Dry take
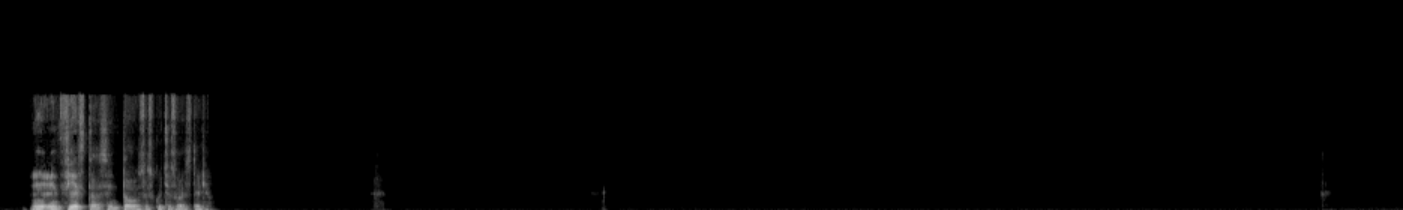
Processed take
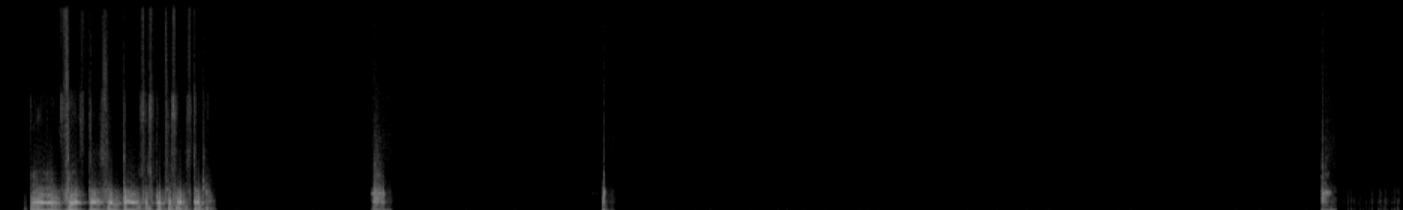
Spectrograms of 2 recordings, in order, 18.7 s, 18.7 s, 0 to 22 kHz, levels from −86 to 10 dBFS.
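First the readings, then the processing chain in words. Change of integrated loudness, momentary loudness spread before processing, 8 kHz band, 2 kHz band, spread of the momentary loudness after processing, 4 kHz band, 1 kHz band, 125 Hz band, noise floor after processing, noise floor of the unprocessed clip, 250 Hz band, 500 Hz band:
-13.5 dB, 13 LU, -14.5 dB, -2.0 dB, 10 LU, -16.0 dB, +8.5 dB, -20.5 dB, under -85 dBFS, -84 dBFS, -19.0 dB, -22.0 dB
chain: recorder AGC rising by 51 dB/s; graphic EQ with 31 bands 125 Hz +5 dB, 400 Hz +11 dB, 1.6 kHz -10 dB, 4 kHz -4 dB; full-wave rectifier; high-order bell 1.3 kHz +13.5 dB; compression 3:1, threshold -27 dBFS, peak gain reduction 18 dB; gate -41 dBFS, range -27 dB; trim -8.5 dB

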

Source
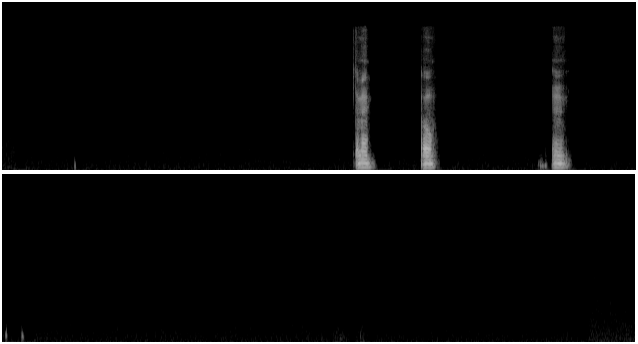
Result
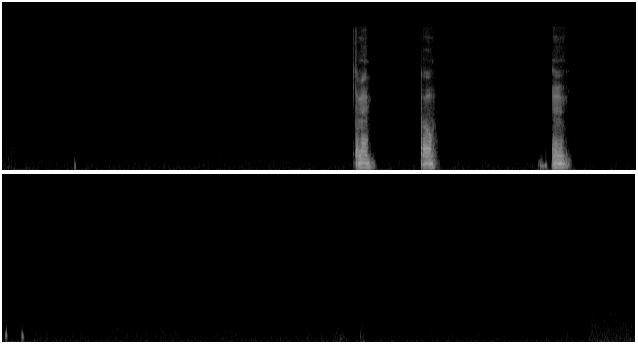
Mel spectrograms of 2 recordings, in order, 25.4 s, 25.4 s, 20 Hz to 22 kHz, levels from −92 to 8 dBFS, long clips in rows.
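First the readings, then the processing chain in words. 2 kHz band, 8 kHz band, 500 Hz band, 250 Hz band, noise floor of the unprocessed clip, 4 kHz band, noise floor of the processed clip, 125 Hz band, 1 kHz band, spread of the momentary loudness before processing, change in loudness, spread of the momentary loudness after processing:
-7.0 dB, no reading, -7.5 dB, -6.0 dB, under -85 dBFS, -8.0 dB, under -85 dBFS, -6.0 dB, -8.0 dB, 15 LU, -7.5 dB, 11 LU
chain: in parallel at +2 dB: compression, threshold -32 dBFS, peak gain reduction 15.5 dB; on the sum: peak limiter -11.5 dBFS, peak gain reduction 6 dB; trim -6.5 dB

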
